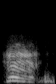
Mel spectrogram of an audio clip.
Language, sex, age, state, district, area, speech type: Odia, male, 60+, Odisha, Nayagarh, rural, conversation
